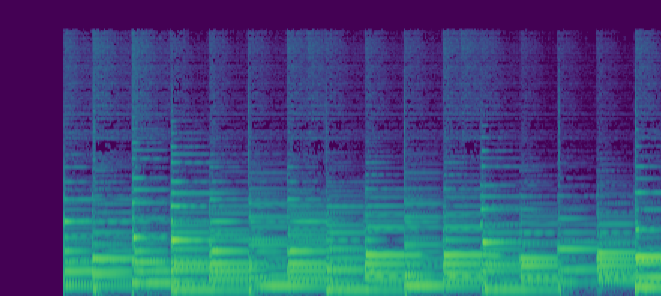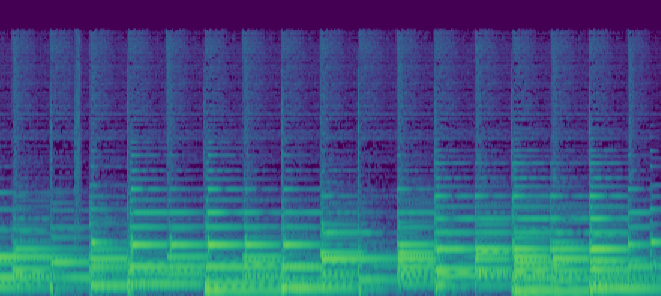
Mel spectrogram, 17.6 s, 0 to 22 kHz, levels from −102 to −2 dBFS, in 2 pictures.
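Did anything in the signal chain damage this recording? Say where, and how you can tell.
Yes. Cut-off start, at the recording or storage stage: digital silence until 0.85 s, then sound enters mid-event with no attack, unlike a fade-in or gate opening.

Loose connector crackle in the analogue wiring: an irregular scratchy burst from 9.81 to 9.89 s, a contact briefly breaking, not the clean gap of a digital dropout.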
